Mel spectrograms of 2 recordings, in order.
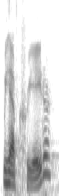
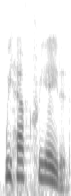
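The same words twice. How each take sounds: First: Said in the usual way. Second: We have created said much softer and slow; created said much softer, slowly; dropped low and soft. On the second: Shown as a demonstration. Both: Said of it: "I'm bringing my hands down lower for a reason".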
